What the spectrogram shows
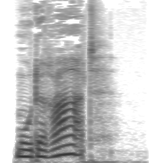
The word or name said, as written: moderat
